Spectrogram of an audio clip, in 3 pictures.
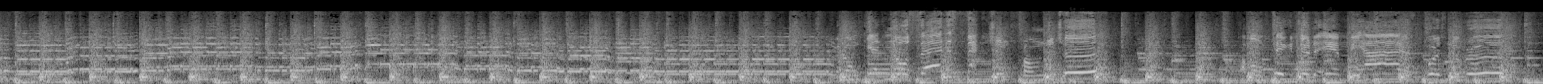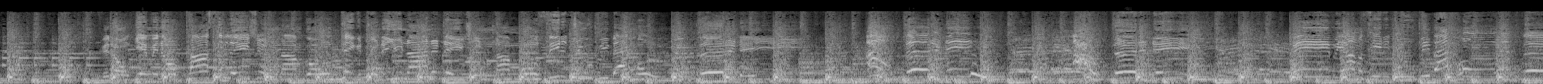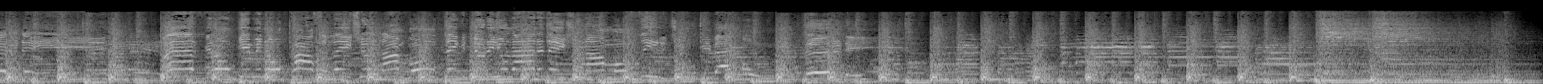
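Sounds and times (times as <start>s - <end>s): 
driving guitar in an upbeat rock and roll song: 0.0s - 46.2s
steady drums in an upbeat rock and roll song: 0.0s - 46.2s
person singing an upbeat rock and roll song: 7.6s - 11.2s, 12.4s - 15.2s, 16.4s - 23.5s, 24.1s - 39.9s.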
